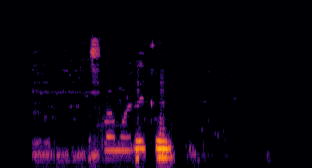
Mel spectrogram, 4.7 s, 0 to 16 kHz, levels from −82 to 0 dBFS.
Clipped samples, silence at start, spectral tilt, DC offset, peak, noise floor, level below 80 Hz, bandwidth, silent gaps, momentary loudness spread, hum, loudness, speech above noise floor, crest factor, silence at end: under 0.1%; 0.5 s; -6 dB/octave; under 0.1%; -8 dBFS; under -90 dBFS; -72 dBFS; 7.8 kHz; none; 14 LU; none; -27 LUFS; over 63 dB; 24 dB; 2.1 s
